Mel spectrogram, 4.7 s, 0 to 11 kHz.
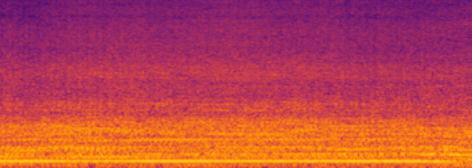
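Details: Chrysler 440 Six Pack triple two-barrel carburetor engine after replacing a damaged carb gasket near the power valve: deep, steady low rumble holding an even note; smooth, normal idle.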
